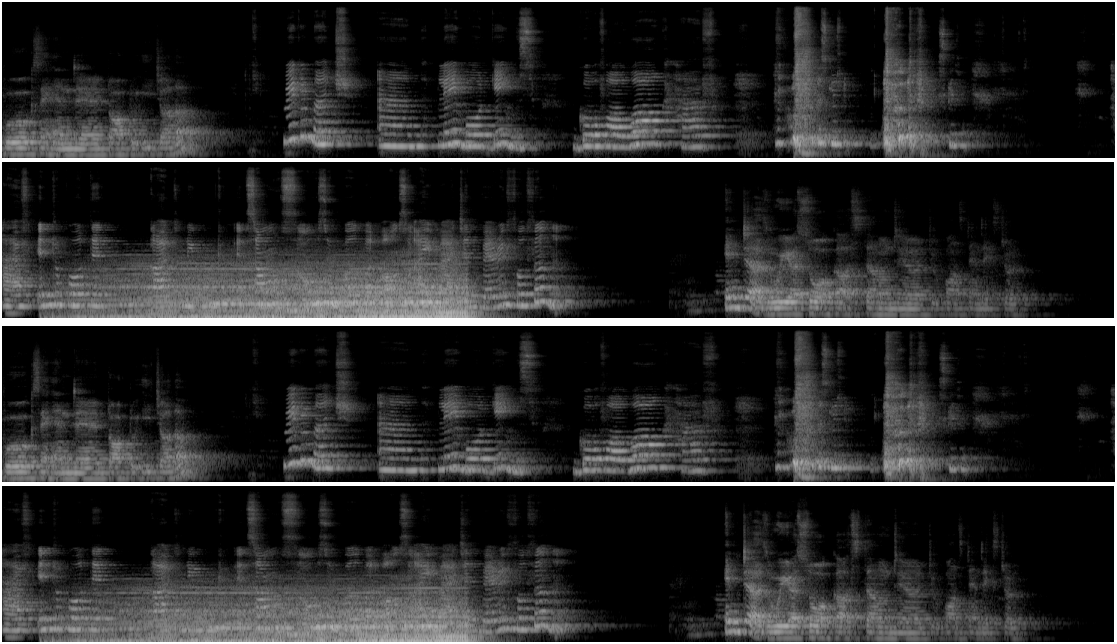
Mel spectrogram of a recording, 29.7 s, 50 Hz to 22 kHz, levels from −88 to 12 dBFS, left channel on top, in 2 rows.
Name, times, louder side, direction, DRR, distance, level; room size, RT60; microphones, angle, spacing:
voice 1, 0.0-2.5 24.0-28.4, right 1 dB, 25° right, -4 dB, 3.5 m, -35 dB
voice 2, 3.8-4.6 5.0-7.1 7.6-9.5 9.8-11.3 11.7-13.2 14.3-14.5 14.8-16.3 16.8-22.3, left 2 dB, 30° left, -1 dB, 3.3 m, -33 dB
sound 1, 15.4-21.1, left 1 dB, 10° left, 0.7 m, -24 dB
16.5 x 10.0 x 5.0 m, 1.3 s
head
